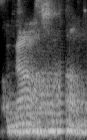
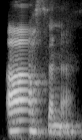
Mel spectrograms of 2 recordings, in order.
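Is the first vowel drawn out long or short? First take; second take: short; long. First: The first vowel is not drawn out. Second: The first vowel is drawn out long. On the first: The speaker calls it wrong. "or it's not this" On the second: The speaker calls it right. "we've got the long A and then the two short A's that follow"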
